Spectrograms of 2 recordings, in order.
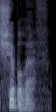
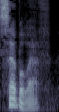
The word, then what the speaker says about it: Shibboleth: Ephraimites passed that way, that they should pronounce the word Shibboleth. But they, being of a different tribe, pronounced it Sebaleth, which trifling defect proved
